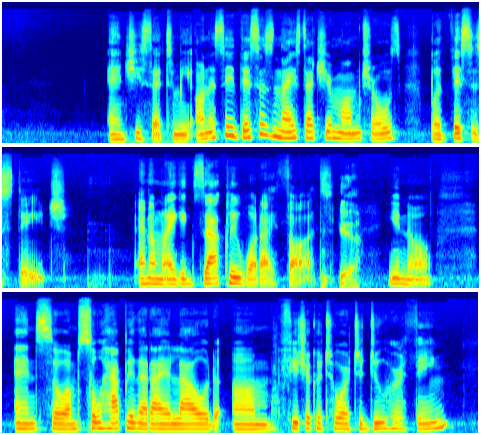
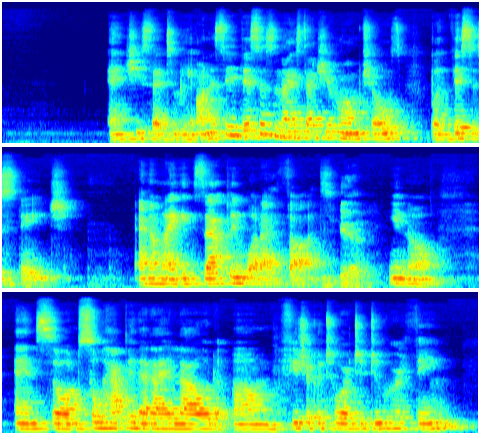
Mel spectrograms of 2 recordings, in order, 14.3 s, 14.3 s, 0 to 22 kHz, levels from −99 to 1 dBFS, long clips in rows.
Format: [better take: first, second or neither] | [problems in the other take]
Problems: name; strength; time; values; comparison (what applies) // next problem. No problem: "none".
first | off-mic speech; far // room echo; slight; dies away in 0.4 s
